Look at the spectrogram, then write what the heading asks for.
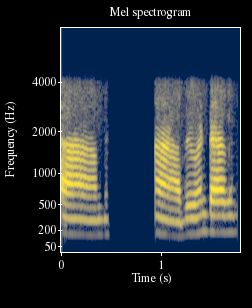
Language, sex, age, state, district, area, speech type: Malayalam, female, 45-60, Kerala, Kottayam, rural, conversation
